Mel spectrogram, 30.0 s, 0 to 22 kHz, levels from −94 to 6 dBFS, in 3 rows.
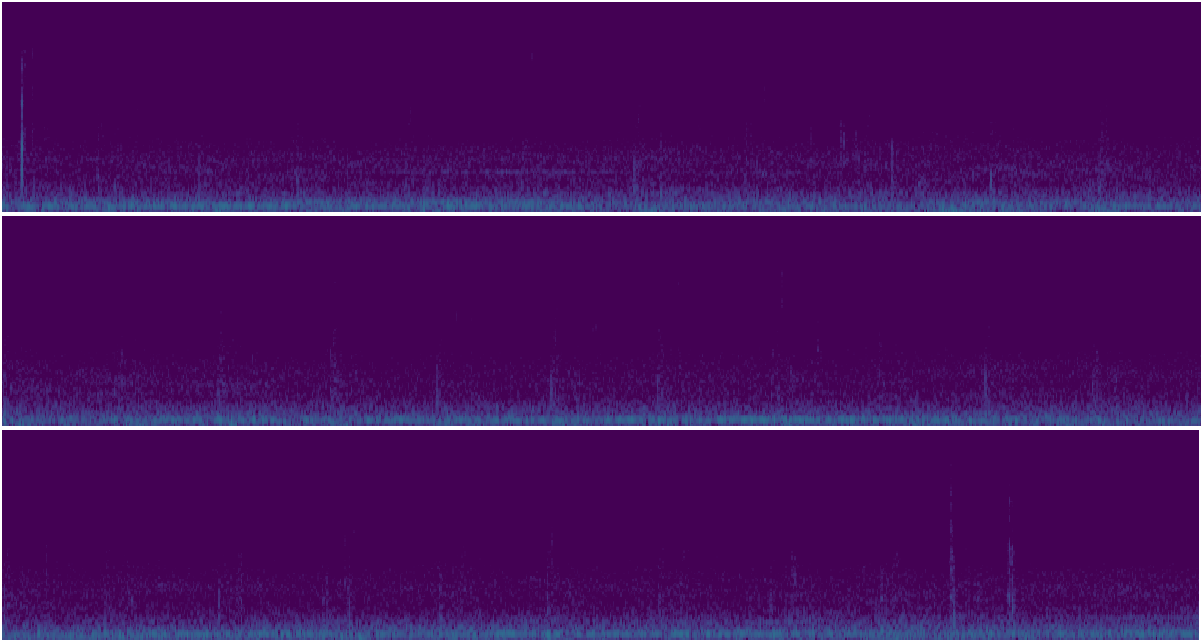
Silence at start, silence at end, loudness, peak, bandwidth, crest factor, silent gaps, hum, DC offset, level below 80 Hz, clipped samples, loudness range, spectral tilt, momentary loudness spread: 0 s; 0 s; -69 LUFS; -38 dBFS; 10 kHz; 28 dB; none; none; under 0.1%; -72 dBFS; under 0.1%; 1 LU; -6.5 dB/octave; 3 LU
